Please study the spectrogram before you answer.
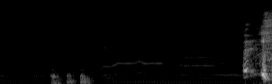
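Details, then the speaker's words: Soft quick breaths followed by an explosive natural sneeze at the end, over quiet background music, from a person sneezing repeatedly who says they may be allergic. "I'm warning you today I'm sneezing a lot and it's still it started to trigger me"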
